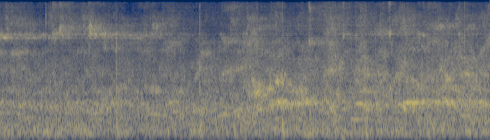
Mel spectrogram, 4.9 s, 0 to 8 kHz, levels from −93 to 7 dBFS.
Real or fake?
fake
